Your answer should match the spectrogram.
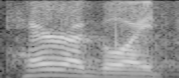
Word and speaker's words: pterygoid: We call this the pterygoid process. We don't pronounce the P.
